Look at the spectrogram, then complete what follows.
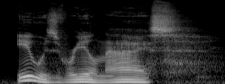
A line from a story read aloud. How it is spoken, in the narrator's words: said Jesse with a sigh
